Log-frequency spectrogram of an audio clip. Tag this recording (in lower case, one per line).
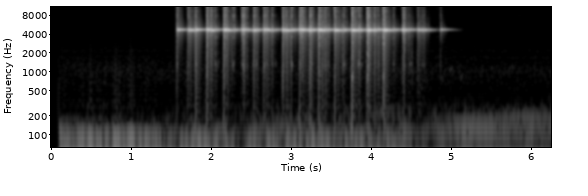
bell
